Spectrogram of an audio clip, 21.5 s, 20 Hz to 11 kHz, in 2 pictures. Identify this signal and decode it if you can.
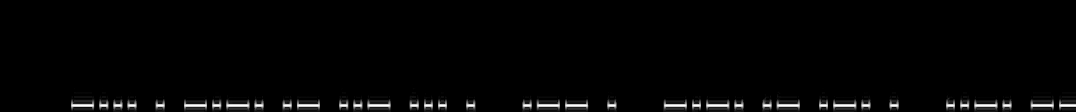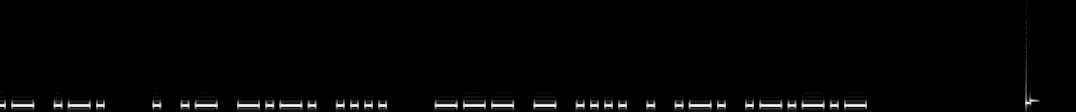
Morse code, heard as a keyed tone, about 17 wpm, 700 Hz. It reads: BECAUSE WE CARE FOR EACH OTHER.
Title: Sentences from Top 1000 Words - Review Part 3 - 17wpm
